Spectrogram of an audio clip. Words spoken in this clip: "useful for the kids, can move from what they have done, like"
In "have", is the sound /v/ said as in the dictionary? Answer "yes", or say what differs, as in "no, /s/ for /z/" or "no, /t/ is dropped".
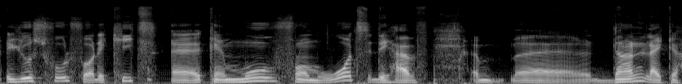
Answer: yes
